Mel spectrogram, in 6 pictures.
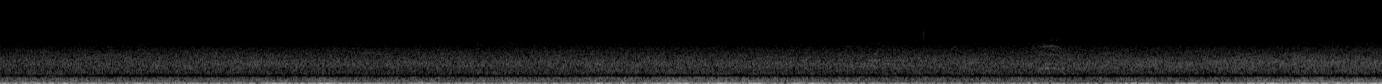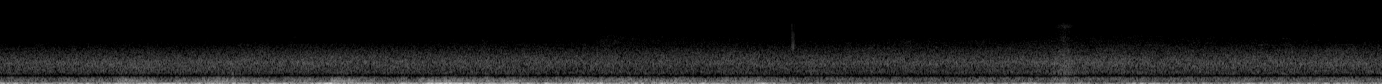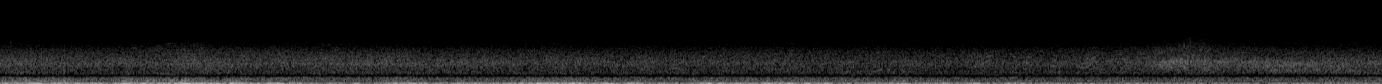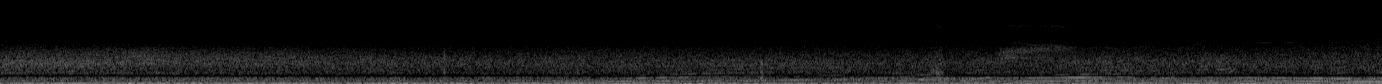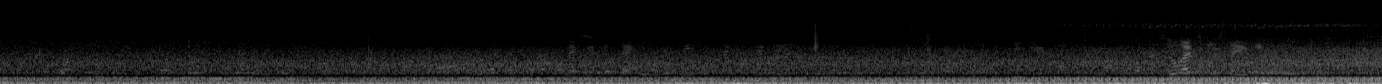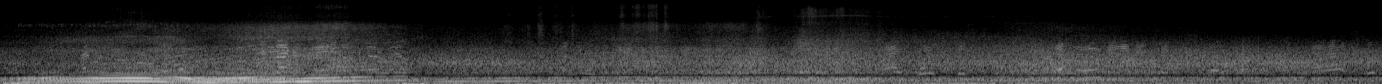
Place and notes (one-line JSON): {"title": "Lagan Footpath - soundwalk near the Lagan", "date": "2010-02-18 17:33:00", "description": "Soundwalk near the lagan path.\nUse headphones for better reproduction.", "latitude": "54.59", "longitude": "-5.92", "altitude": "4", "timezone": "Europe/Berlin"}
